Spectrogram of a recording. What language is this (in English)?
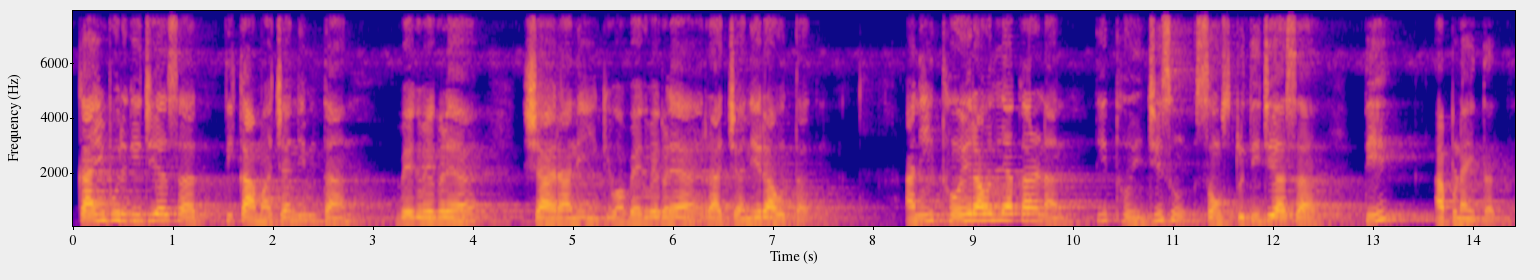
Konkani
